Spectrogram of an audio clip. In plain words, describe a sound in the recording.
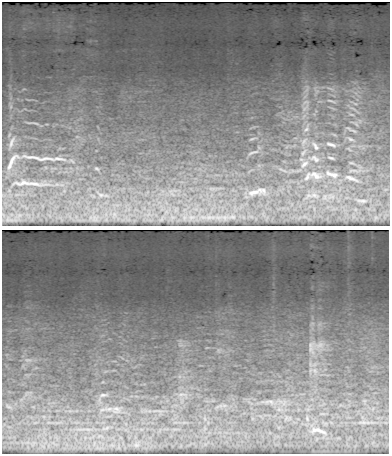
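A young woman talks animatedly and laughs close by.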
